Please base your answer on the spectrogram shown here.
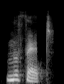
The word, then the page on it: mofette: Indian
